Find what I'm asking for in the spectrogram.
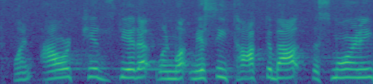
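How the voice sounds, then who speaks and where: A woman with a northern US accent and a fairly high pitch, over noticeable background noise. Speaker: physical education speaker. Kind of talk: conference keynote. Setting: stage with audience. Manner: animated.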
